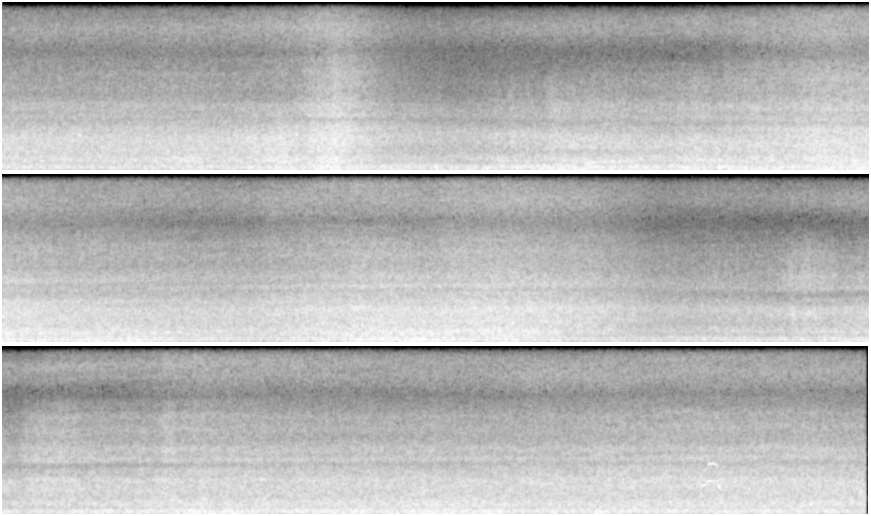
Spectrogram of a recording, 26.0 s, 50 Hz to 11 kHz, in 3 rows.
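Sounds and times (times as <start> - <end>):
ocean surf breaking on beach: 0.0 - 26.0.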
